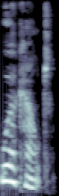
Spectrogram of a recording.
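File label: "workout", British English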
